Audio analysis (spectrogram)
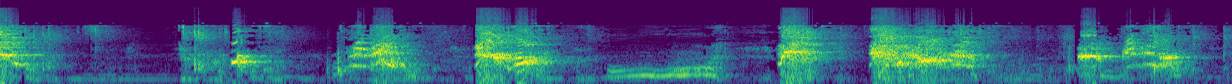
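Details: Pug dog barking frantically at a vacuum cleaner (Hoover) indoors; harsh, hoarse repeated barks and growly yaps roughly every second over the steady whine of the running vacuum.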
